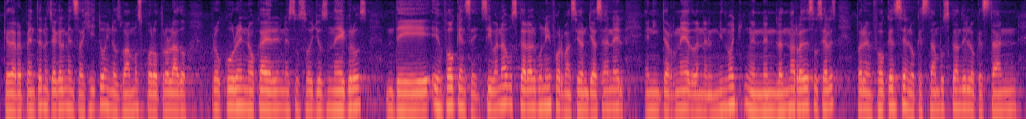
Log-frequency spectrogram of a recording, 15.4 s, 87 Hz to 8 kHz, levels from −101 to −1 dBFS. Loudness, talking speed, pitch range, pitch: -33 LUFS, 215 wpm, 120-135 Hz, 125 Hz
